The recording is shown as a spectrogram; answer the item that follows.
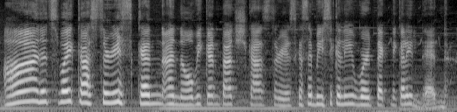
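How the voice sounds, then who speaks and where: A woman's voice: on the high side, moderate pace, a bit bright, faint music behind. A woman with a Filipino accent, live streaming a game and reading its dialogue aloud.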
